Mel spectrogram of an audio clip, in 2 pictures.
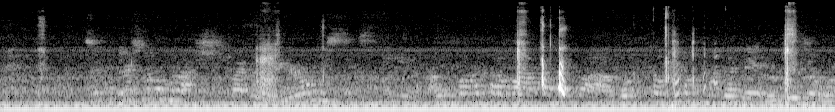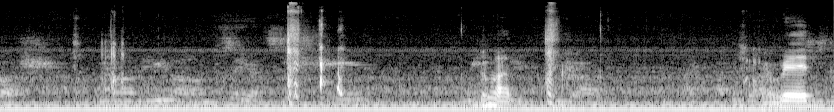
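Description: Several short, abrupt voiced catches spaced a few seconds apart over a quiet room hum, fitting hiccups.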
